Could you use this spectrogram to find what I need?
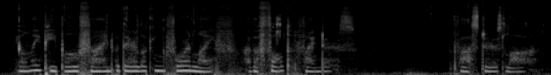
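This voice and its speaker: A soft-spoken woman talks at a fairly high pitch and a fairly slow pace, with monotone, flat intonation. Background noise is noticeable. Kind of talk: ASMR quote reading.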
